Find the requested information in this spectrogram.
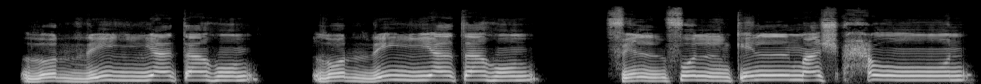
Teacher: کاف کی آواز باریک ہوگی، ہا کو نمایاں کریں گے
